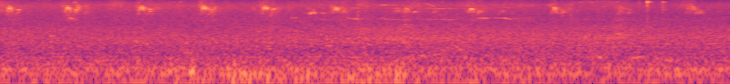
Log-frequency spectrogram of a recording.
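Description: A bird calling with short, high chirps that repeat about three times every two seconds, over a steady outdoor hiss of wind and rustling.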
